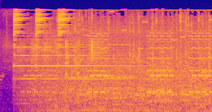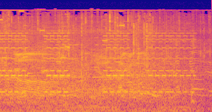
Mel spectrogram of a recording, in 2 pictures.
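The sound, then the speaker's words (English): A loud, continuous electric bell rings nonstop for several seconds, a harsh metallic clanging like a stock exchange opening bell, with a busy crowd-like roar underneath. “Oh, is that a bell I hear? Is that the stock market bell?”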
